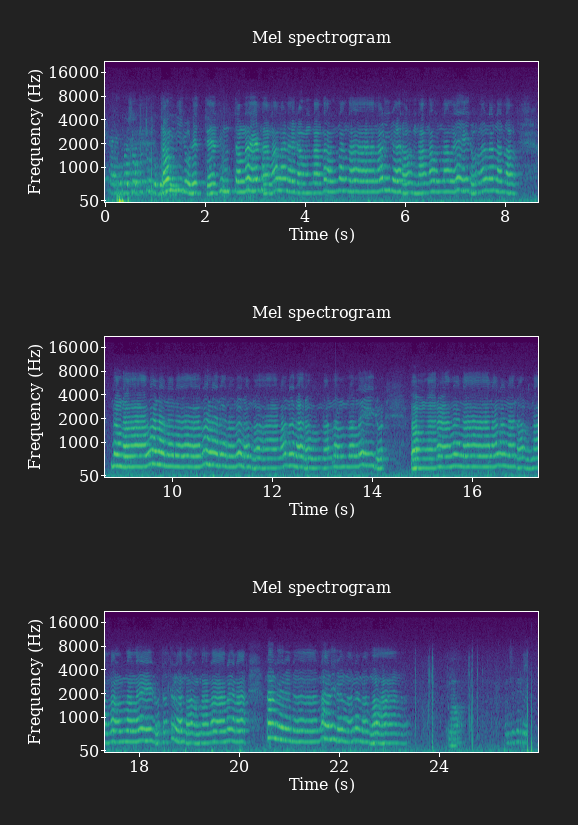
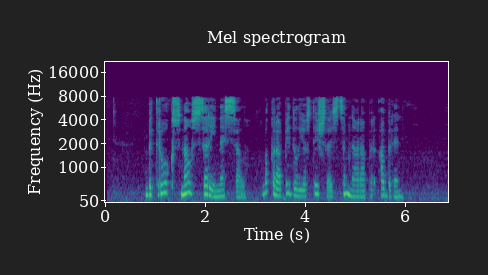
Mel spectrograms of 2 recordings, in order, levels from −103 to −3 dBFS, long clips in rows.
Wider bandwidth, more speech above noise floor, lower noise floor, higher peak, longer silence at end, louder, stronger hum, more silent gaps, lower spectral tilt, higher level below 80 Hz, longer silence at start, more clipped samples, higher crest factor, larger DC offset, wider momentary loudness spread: first, 11.5 kHz vs 8 kHz; second, 20 dB vs 34 dB; second, -53 dBFS vs -72 dBFS; first, -8 dBFS vs -20 dBFS; second, 0 s vs 0.9 s; first, -34 LUFS vs -38 LUFS; neither; neither; first, -6.5 dB/octave vs -4.5 dB/octave; first, -42 dBFS vs -72 dBFS; second, 0 s vs 0.8 s; neither; first, 26 dB vs 20 dB; neither; about the same, 14 LU vs 14 LU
